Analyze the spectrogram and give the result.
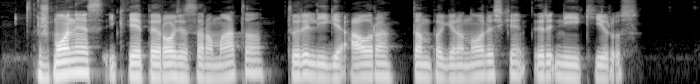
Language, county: Lithuanian, Kaunas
